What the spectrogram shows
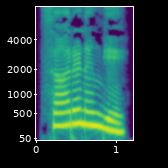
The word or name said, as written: ಸಾರಣಂಗೆಯ್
